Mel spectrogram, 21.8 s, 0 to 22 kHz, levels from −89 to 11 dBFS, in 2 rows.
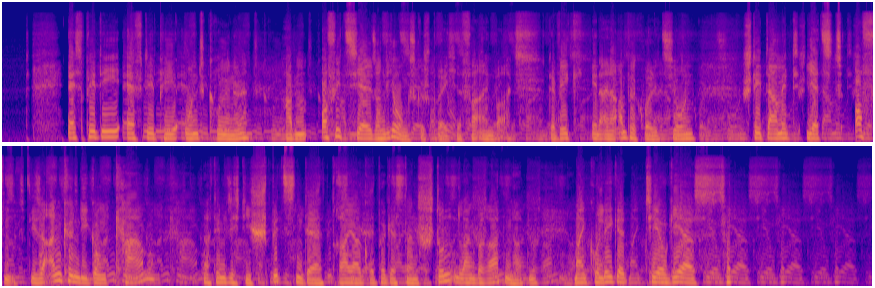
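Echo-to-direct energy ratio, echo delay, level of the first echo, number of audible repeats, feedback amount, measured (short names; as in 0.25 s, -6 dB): -12.5 dB, 0.676 s, -14.0 dB, 5, 55%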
